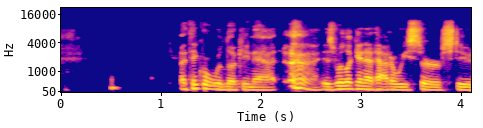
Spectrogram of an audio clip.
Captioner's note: clears throat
